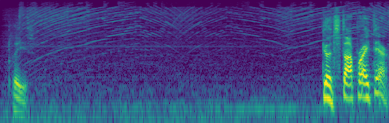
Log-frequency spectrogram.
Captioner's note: video tape squelching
